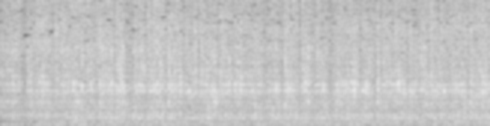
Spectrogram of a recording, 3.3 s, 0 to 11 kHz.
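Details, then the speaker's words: 1995 Dodge Dakota club cab with a professionally built 390 stroker and Hughes Engine aluminum roller rockers, just started after double fuel-pump prime: deep, steady V8 idle burble, no knocks or ticks; normal healthy idle. "the idle exhaust note. There's the motor running."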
